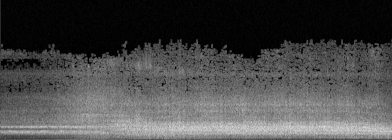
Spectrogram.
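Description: V/Line N class diesel locomotive and its passenger carriages passing at speed. The locomotive's low diesel drone gives way, about two and a half seconds in, to a louder steady rush of the carriages' wheels on the rails.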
